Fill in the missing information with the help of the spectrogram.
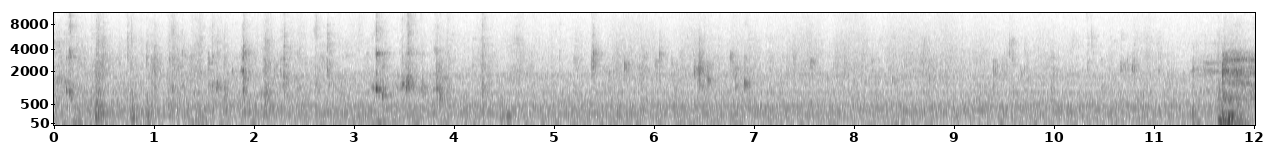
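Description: Scattered small wet clicks and chewing from two people eating raw garlic cloves, over a low steady room hum; the clicks thin out after the first few seconds. About a second before the end comes a short, louder vocal sound.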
